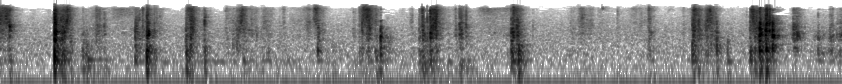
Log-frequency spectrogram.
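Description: A deck of tarot cards being shuffled overhand by hand: quick slaps and swishes of cards, about four a second, with a short pause before a last few near the end.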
